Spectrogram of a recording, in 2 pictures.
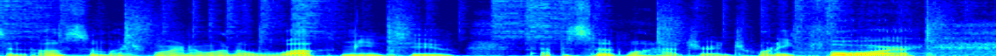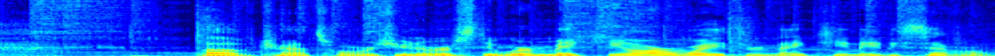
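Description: A man's voice: low-pitched, vocal fry. A man hosting a casual fan podcast, recapping cartoon episodes in an enthusiastic, conversational way. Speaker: podcast host. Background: music under the voice.

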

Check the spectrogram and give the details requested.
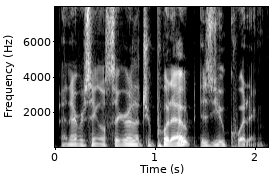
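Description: Podcast host, raspy middle-aged man, deep and blunt, dead-dry sound. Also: steady tone, rapid-fire, darkish tone, no echo. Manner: blunt, preachy, emphatic. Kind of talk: motivational monologue.

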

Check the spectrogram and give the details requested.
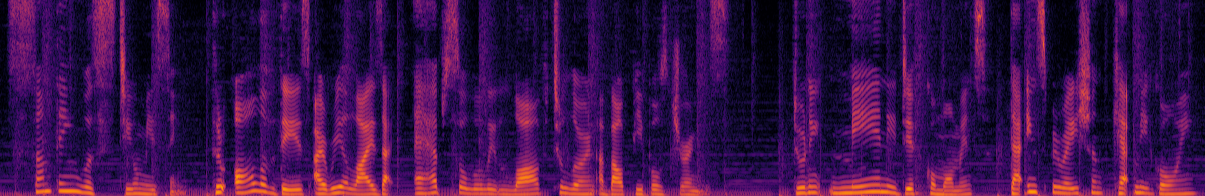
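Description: A woman in her forties from Brazil, speaking English with a Brazilian Portuguese accent and hosting a podcast in an earnest, measured way. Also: mid-range voice. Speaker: podcast host. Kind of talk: scripted podcast intro and casual chat.

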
